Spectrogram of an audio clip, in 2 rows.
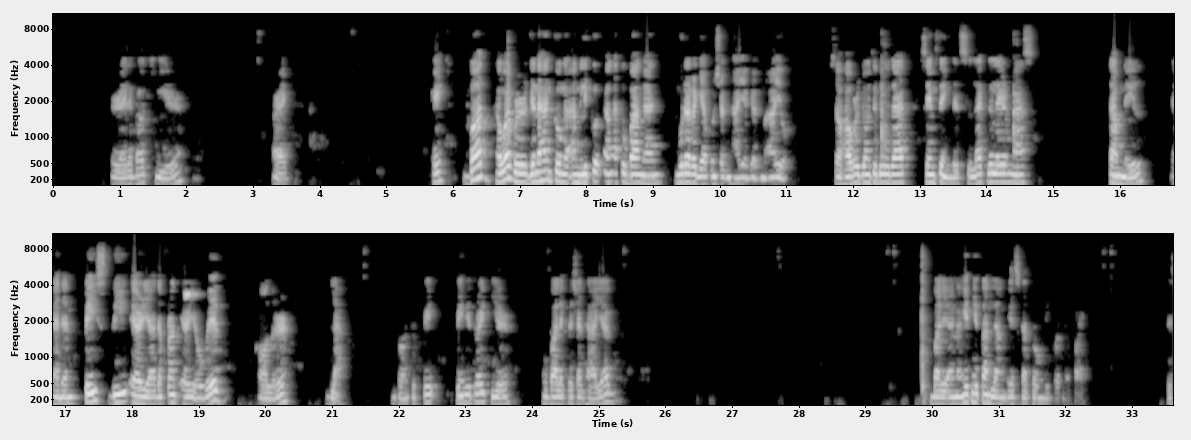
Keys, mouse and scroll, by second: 32.9 z.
